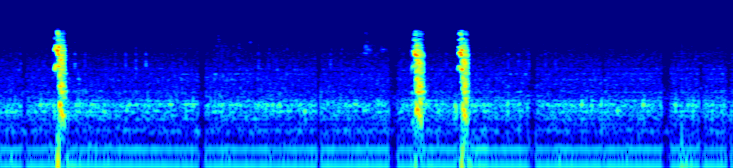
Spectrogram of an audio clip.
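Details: A female peregrine falcon in Warsaw (Bielany–Żerań) gives three short, harsh, rasping notes: a single note, then a quick pair a few seconds later, over a steady low mechanical hum.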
